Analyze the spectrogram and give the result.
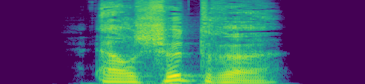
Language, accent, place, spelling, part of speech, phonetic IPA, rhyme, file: German, Germany, Berlin, erschüttre, verb, [ɛɐ̯ˈʃʏtʁə], -ʏtʁə, De-erschüttre.ogg
- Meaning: inflection of erschüttern: 1. first-person singular present 2. first/third-person singular subjunctive I 3. singular imperative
